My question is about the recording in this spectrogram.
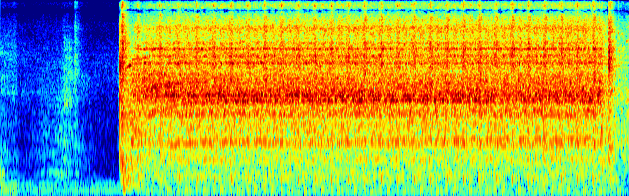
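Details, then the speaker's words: Cub Cadet lawn tractor mower, first start after new starter and repairs: cranks a while, then catches with a loud burst and settles to a rough run; slow to start, owner suspected a fuel or spark issue. "It took a little while to kick over. Starting to get a little nervous thinking it wasn't going to start."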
